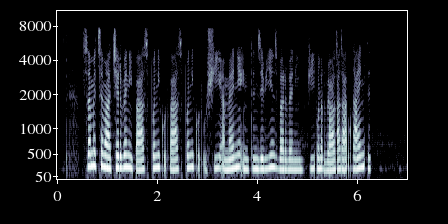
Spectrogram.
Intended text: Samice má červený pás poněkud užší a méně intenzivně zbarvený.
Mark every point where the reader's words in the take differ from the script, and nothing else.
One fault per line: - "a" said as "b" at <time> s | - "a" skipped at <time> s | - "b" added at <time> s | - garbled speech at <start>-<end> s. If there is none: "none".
- "pás poněkud" added at 2.2 s
- garbled speech at 5.0-6.3 s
